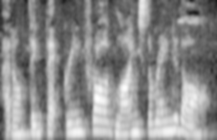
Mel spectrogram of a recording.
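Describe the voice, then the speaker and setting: A woman reading a picture book aloud to young children, outdoors, with dramatic pauses, emphasized key words and gentle asides to her listeners. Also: medium pitch, a little hiss or hum. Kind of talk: expressive children's read-aloud.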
